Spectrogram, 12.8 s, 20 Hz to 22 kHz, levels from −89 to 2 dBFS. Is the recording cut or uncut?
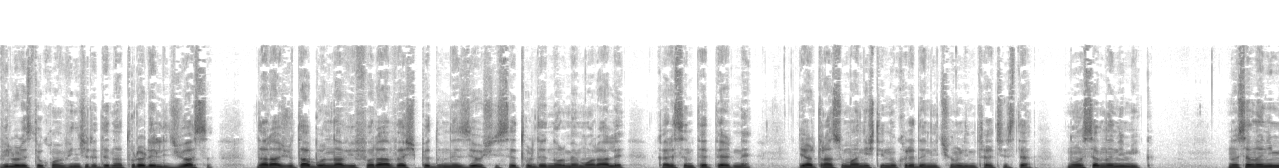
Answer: uncut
